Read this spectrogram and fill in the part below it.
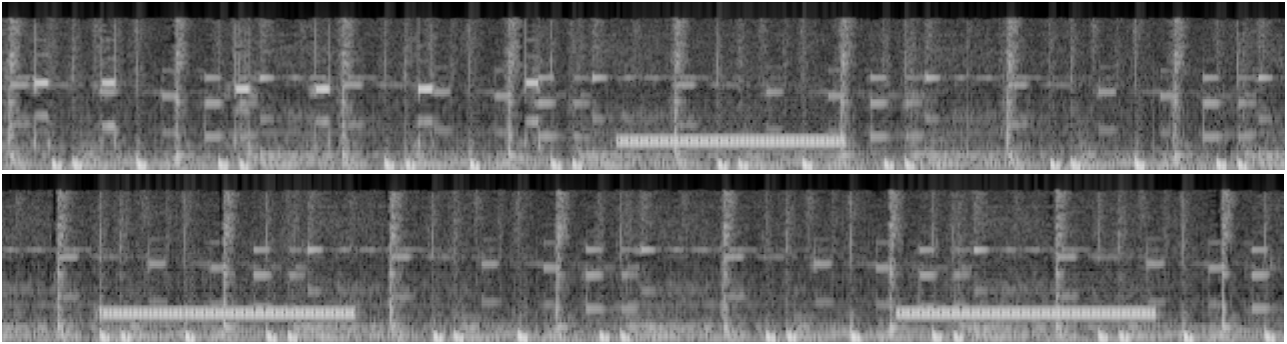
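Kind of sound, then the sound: signal or alarm, telephone keypad dialing tones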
